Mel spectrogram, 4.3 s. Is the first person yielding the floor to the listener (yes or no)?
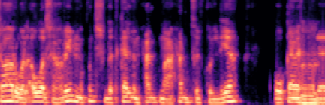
no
